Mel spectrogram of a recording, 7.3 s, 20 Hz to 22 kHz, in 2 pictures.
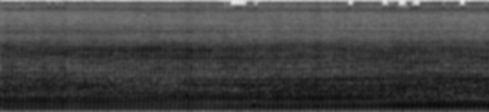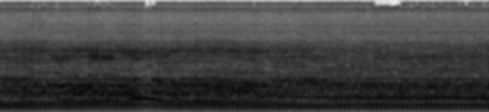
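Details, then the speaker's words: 1990s Sears Craftsman 2400 W generator after a splash of gas in the carb, on choke: steady, even small-engine drone at constant speed with no misses or knocks; fires right up, running normally and producing power. "Got it running. Fires right up."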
